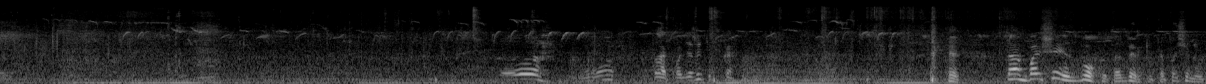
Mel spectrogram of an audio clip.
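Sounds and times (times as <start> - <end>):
loud bird call: 0.0 - 3.2
small birds chirping: 0.0 - 12.0.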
